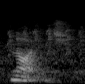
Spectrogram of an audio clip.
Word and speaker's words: knowledge: if this particular sound is particularly that it is silent why not be included it in that spelling like knowledge now please rest easy in and if it's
